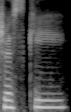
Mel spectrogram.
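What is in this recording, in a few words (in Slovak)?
"český", Slovak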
